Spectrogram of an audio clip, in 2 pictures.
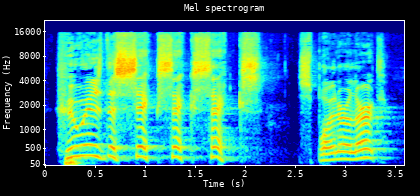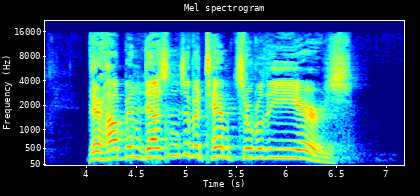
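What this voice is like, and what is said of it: Northern Irish accent. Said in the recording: “In Northern Ireland, where my accent comes from”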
